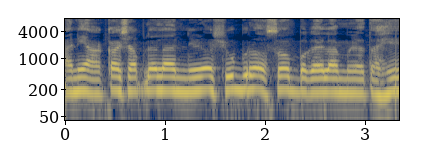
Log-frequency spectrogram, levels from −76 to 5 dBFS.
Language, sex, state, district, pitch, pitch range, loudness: Marathi, male, Maharashtra, Sindhudurg, 190 Hz, 180-200 Hz, -12 LUFS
